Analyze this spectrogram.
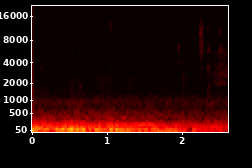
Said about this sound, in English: Kid running out in pajamas, having the time of his life out here in the storm and the wind.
